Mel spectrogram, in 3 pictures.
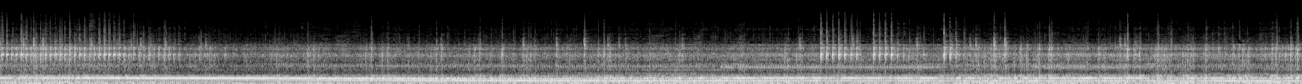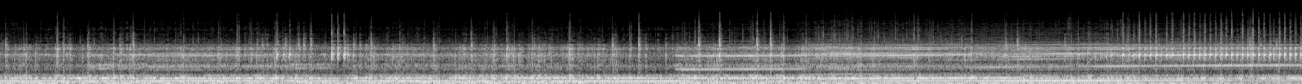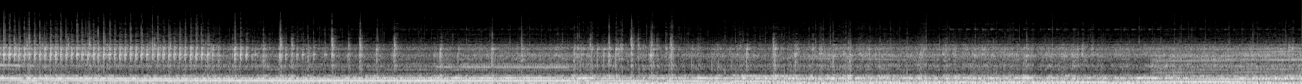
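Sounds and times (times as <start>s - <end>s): car engine pulling hard: 0.0s - 39.0s.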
